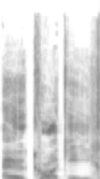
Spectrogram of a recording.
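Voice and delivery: a cartoon Aussie caught by surprise; jokey Australian "crikey"; mock Australian accent. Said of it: "that's Australian".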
